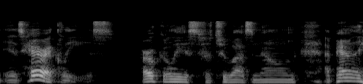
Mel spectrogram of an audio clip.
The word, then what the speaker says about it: Heracles: Apparently, I could have been calling him Hercules due to Hercules' legend with Hercules, and apparently it's pronounced Heracles, not Hercules.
